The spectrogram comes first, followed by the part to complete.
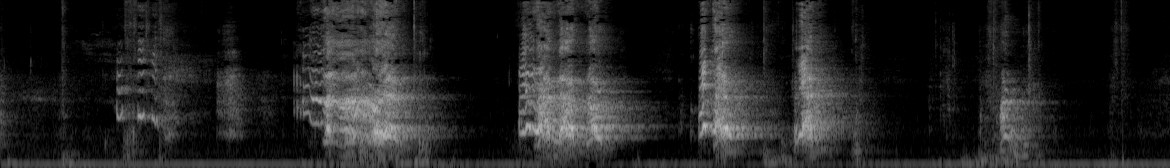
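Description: French bulldog barking in play, about six short barks with pauses between, the longest and loudest in the middle.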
